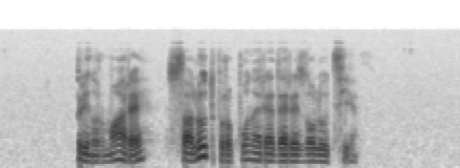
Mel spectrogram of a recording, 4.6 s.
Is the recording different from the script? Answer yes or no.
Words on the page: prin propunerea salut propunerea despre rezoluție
yes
